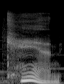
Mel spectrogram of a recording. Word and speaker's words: can: In American English, when we say I can do it, the word can is usually very fast and weak.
